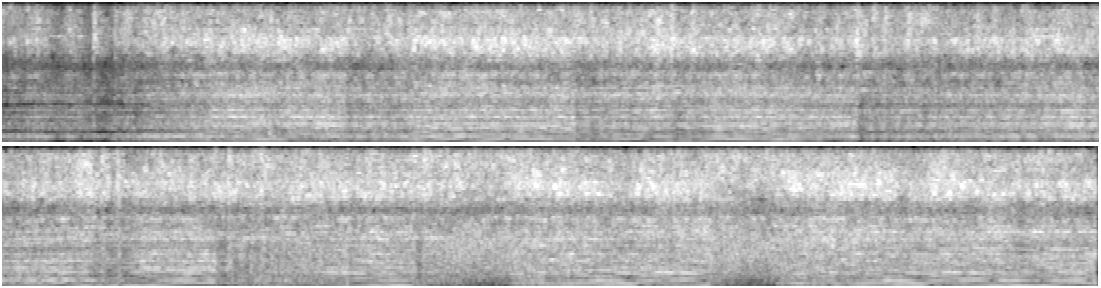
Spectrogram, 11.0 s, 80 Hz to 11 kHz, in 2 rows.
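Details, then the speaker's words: Kawasaki Ninja RR two-stroke, Mikuni 28 carburettor with the air screw opened three turns: crisp blips, revs hanging a touch, and a thin dry crackle at the bottom. The mixture is running lean. "kayaknya kekeringan ya teman-teman"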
